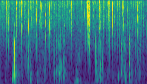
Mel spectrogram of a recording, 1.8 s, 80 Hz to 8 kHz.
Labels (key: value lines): label: biophony, sea urchins (Echinidae)
recorder: SoundTrap 600 or HydroMoth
